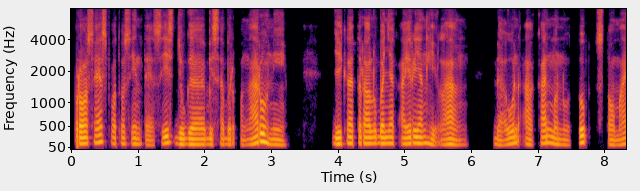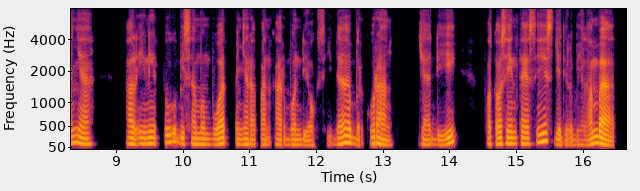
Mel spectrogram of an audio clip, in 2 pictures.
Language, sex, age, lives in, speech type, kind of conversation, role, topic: Indonesian, male, 30-34, Indonesia, read, expert-assistant, expert, Apa yang menyebabkan daun bergerak saat terkena angin?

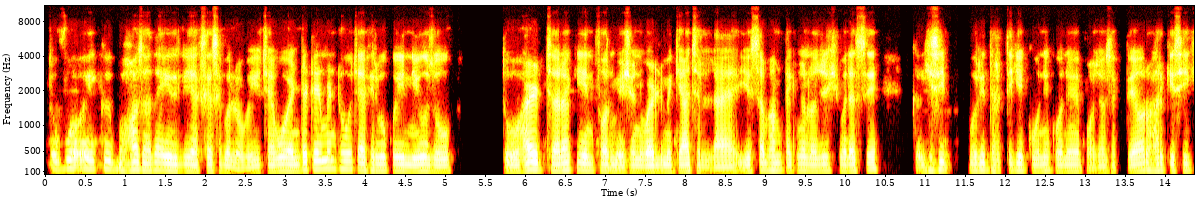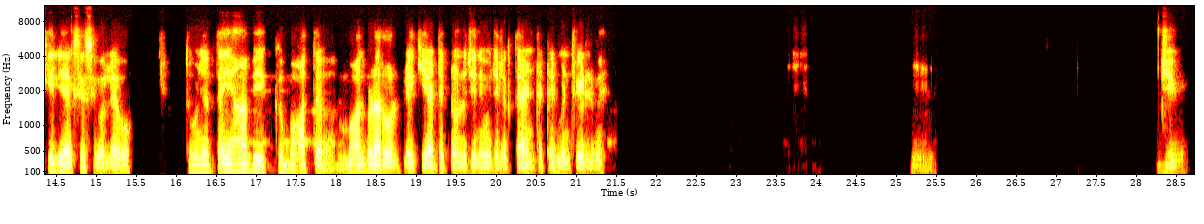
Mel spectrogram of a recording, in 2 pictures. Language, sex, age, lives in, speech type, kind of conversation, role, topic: Hindi, male, 20-24, India, conversation, unstructured, none, तकनीक आपके दिन को बेहतर बनाने में कैसे मदद करती है?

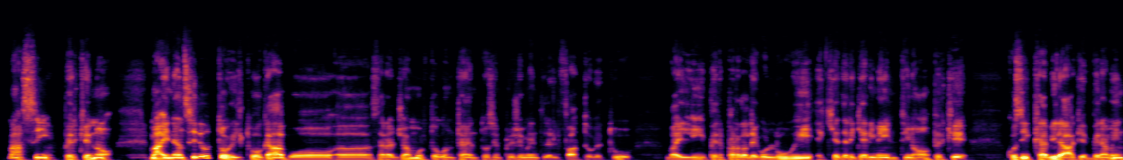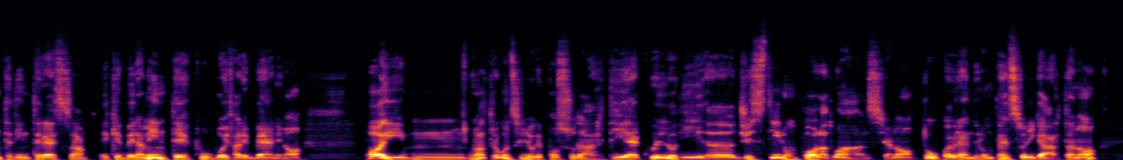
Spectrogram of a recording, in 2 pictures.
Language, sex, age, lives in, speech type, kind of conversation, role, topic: Italian, male, 25-29, Italy, conversation, advice, advisor, Come hai vissuto la transizione verso un nuovo ruolo lavorativo?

